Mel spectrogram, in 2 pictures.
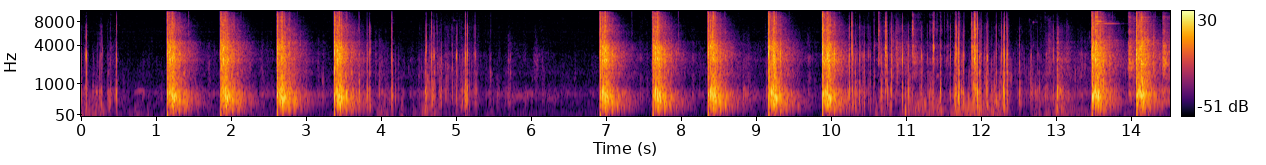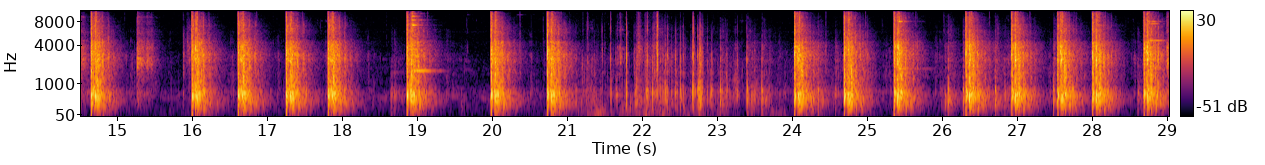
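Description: Rapid semi-automatic pistol fire through a timed practical-shooting stage: dozens of shots, mostly in quick pairs, with a pause of about a second and a half about six seconds in.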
